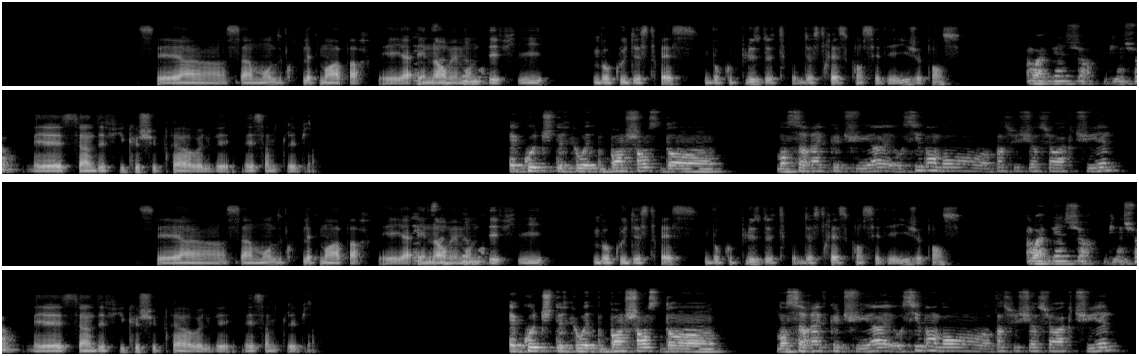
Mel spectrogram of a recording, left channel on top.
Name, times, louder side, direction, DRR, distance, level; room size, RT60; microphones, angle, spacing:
voice 1, 1.4-5.4 5.9-9.6 11.6-14.4, left 1 dB, 5° left, 0.4 m, -28 dB
voice 2, 4.1-4.8 10.2-11.5 16.4-18.5 19.1-22.5, right 3 dB, 70° right, 1.8 m, -26 dB
6.3 x 5.2 x 4.6 m
head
